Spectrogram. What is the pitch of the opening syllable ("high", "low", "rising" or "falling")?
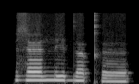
high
